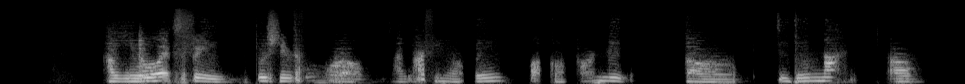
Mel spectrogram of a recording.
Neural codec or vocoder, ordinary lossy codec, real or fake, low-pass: codec, 44.1 kHz, 0.9 kbps, DAC; none; fake; 14.4 kHz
